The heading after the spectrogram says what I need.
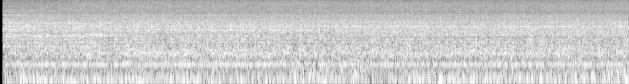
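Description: Steady hiss with a constant low hum over the running engine, pointing to noise coming from the AC compressor.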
